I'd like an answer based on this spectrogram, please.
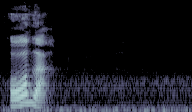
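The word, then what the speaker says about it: hola: і давати свою інтерпретацію літера а ч аче яка не читається Ола спробуйте поставити на паузу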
